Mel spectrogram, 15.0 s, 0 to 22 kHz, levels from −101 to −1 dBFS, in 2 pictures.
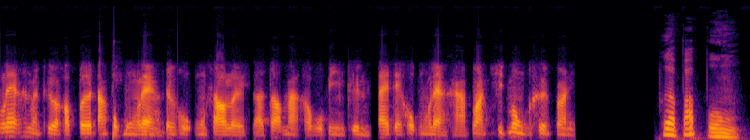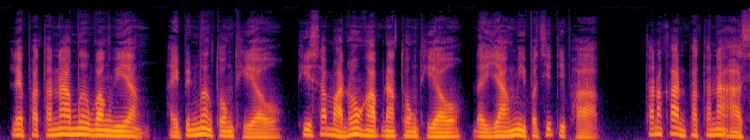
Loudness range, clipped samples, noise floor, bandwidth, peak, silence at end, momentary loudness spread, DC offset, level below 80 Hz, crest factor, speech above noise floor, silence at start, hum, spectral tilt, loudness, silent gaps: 5 LU; under 0.1%; under -90 dBFS; 13 kHz; -6 dBFS; 0 s; 10 LU; under 0.1%; -58 dBFS; 20 dB; over 65 dB; 0 s; none; -7.5 dB/octave; -26 LUFS; 5.88-5.92 s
